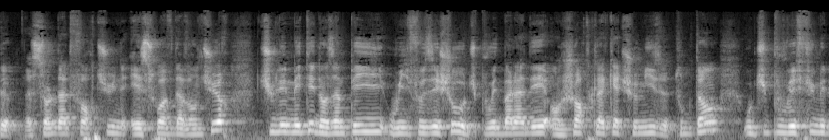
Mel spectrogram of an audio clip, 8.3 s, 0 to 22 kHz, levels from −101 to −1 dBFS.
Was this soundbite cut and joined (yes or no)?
no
